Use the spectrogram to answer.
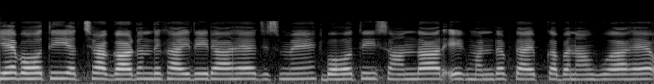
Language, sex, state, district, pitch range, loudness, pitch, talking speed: Hindi, female, Bihar, Begusarai, 240-255 Hz, -21 LUFS, 250 Hz, 185 wpm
